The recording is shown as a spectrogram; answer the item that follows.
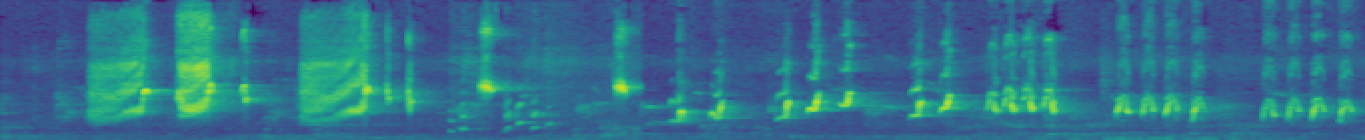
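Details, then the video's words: Long-tailed shrike singing energetically with varied, rich content, recorded at a house in a densely populated area. Long raspy sweeping phrases give way to quick bursts of high, sharp chirps that grow faster toward the end. "CENDET GACOR BAHAN BUNYI ISIAN MELIMPAH CENDET DIAM LANGSUNG NYAUT EFEKTIF CENDET AGAR IKUT BUNYI"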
